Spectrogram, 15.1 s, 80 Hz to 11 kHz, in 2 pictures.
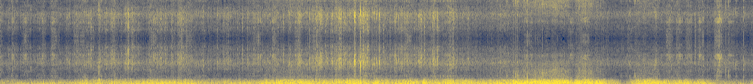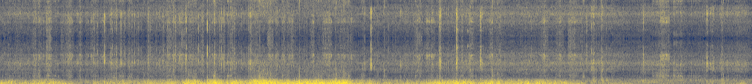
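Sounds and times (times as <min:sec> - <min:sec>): bike rattling: 0:00.0 - 0:15.0
bike tyres rumbling over stones: 0:00.0 - 0:15.0.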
